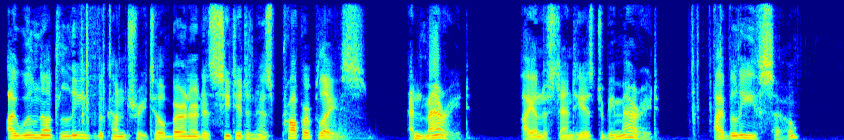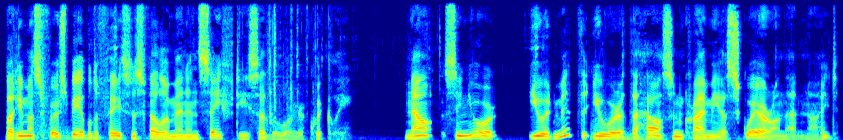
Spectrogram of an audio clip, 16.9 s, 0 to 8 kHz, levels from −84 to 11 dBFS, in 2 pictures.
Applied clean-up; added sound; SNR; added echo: neural mask model RNNoise.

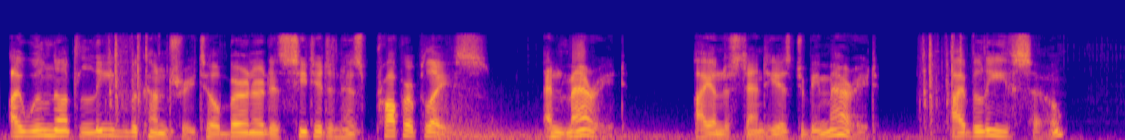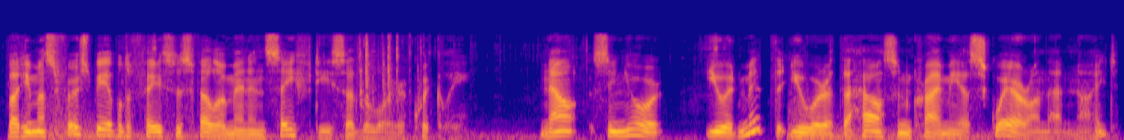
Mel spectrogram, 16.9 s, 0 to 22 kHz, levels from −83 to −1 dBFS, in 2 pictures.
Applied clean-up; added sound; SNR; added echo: none; Thunder + Bicycle; 18 dB; none.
